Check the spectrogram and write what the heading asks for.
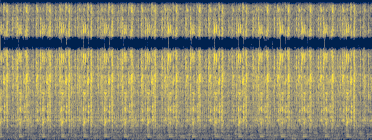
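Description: A continuous stream of bright, jingling video game coin sound effects as a player bets all coins by repeatedly pressing the left shift key, rapid and densely overlapping like coins pouring in, loud and steady throughout with no talking.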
